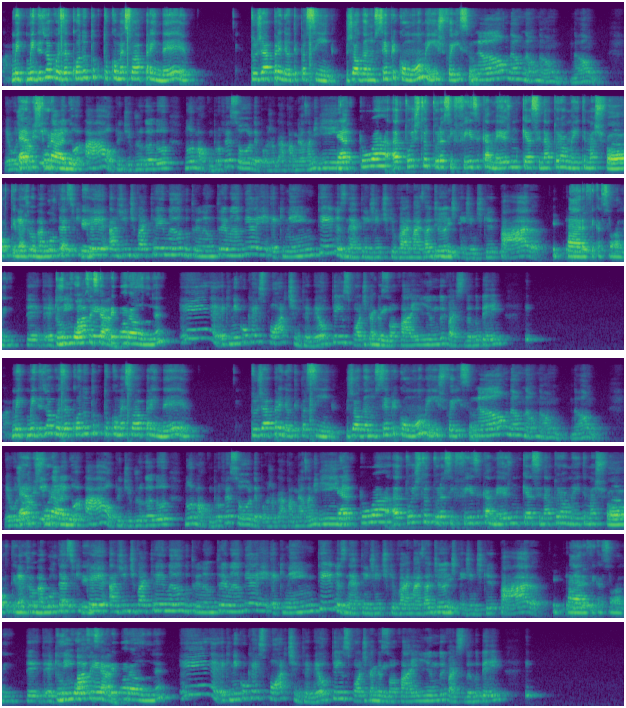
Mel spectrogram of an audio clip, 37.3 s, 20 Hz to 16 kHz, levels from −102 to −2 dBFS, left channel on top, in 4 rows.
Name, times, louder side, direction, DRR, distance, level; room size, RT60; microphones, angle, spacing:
voice 1, 0.1-2.9 3.7-7.1 9.6-10.5 14.3-20.0 25.1-25.5 27.1-28.2 28.8-30.5 33.4-33.9, left 6 dB, 90° left, 0.4 m, -27 dB
voice 2, 7.0-9.0 9.4-14.5 18.5-26.8 27.1-27.5 28.4-29.7 30.7-35.5 35.8-35.9, left 1 dB, 5° right, 0.5 m, -35 dB
3.5 x 2.0 x 2.7 m
head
